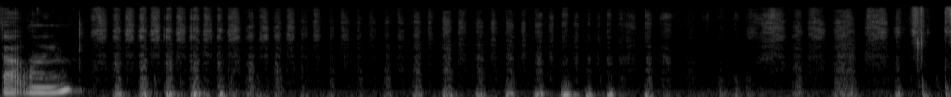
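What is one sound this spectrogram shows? A pencil scratches across paper in short strokes.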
